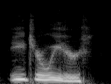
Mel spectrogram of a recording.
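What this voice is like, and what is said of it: Muffled John Wayne impression, southern accent. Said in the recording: “It sounds like you're eating pizza in a tree fort. ... with a southern accent. ... I don't do a John Wayne.”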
